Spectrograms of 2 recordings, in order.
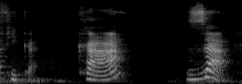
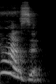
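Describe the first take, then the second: First: Slow, casa broken into ca-sa; split into syllables. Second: Said in the usual way. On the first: Shown as a demonstration. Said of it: "Se a gente for separar". ("casa" dito sílaba por sílaba, ca-sa) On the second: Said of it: "Acabei de citar casa".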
